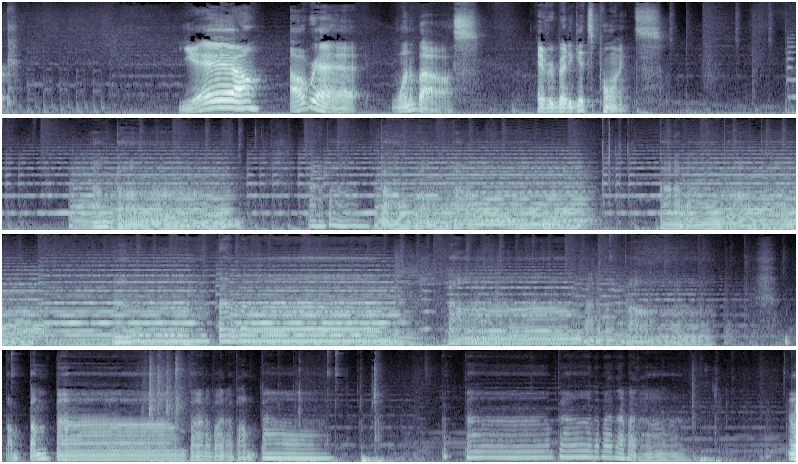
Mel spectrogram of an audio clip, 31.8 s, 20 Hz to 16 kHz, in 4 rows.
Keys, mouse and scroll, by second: 27.1 click, 27.3 space, 31.2 space.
